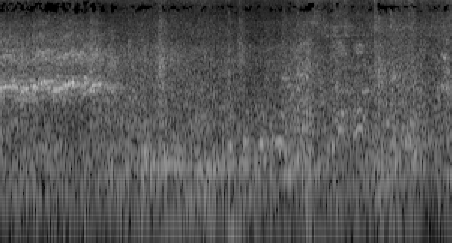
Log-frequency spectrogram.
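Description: Dark ride car rumbling and clattering along its track, with a wavering higher sound over it in the first second or so.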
